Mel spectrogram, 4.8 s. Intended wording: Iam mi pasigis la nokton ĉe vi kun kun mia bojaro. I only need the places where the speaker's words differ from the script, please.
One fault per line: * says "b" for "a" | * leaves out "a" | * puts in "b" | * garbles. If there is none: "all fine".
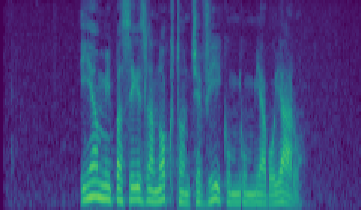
all fine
